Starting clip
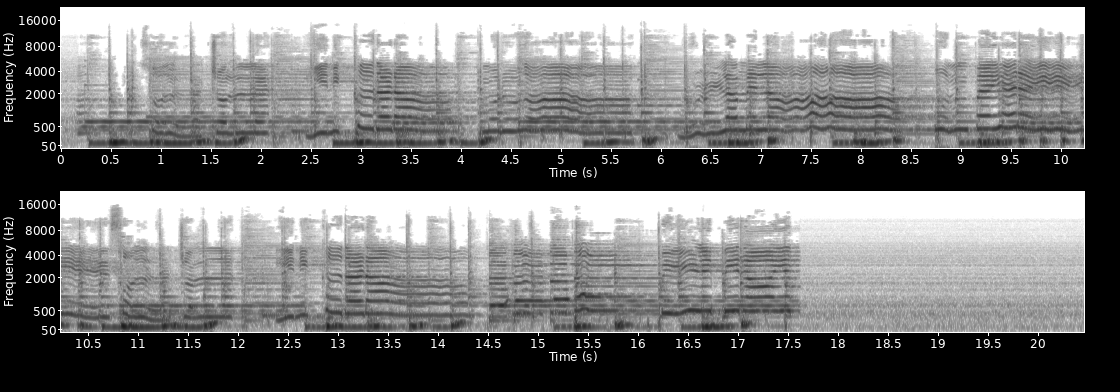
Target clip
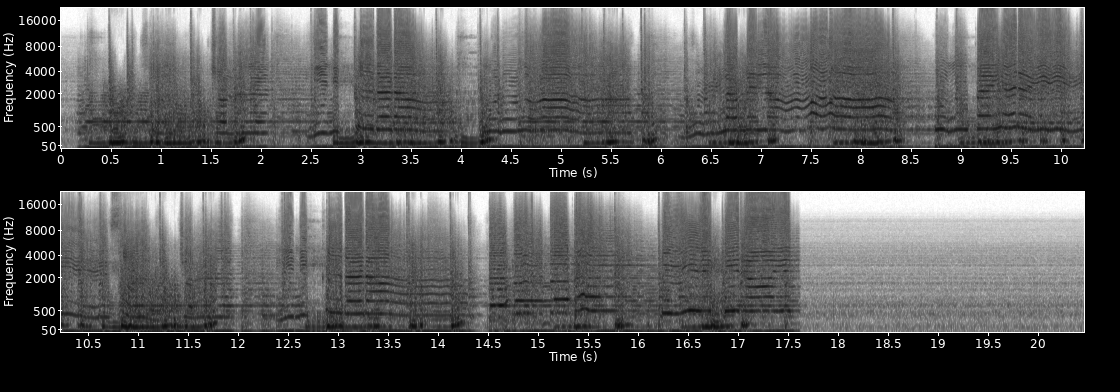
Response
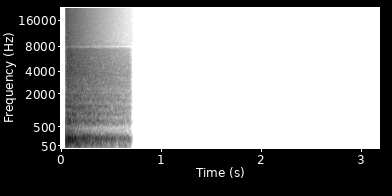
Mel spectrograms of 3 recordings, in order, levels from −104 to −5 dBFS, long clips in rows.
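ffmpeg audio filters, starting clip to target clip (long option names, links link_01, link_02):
-af "apsyclip=22.5dB,equalizer=frequency=240:width_type=o:width=0.77:gain=-4.5,aeval=exprs='1.19*(cos(1*acos(clip(val(0)/1.19,-1,1)))-cos(1*PI/2))+0.211*(cos(3*acos(clip(val(0)/1.19,-1,1)))-cos(3*PI/2))+0.0944*(cos(5*acos(clip(val(0)/1.19,-1,1)))-cos(5*PI/2))+0.376*(cos(6*acos(clip(val(0)/1.19,-1,1)))-cos(6*PI/2))+0.473*(cos(8*acos(clip(val(0)/1.19,-1,1)))-cos(8*PI/2))':channel_layout=same,volume=-7dB"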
